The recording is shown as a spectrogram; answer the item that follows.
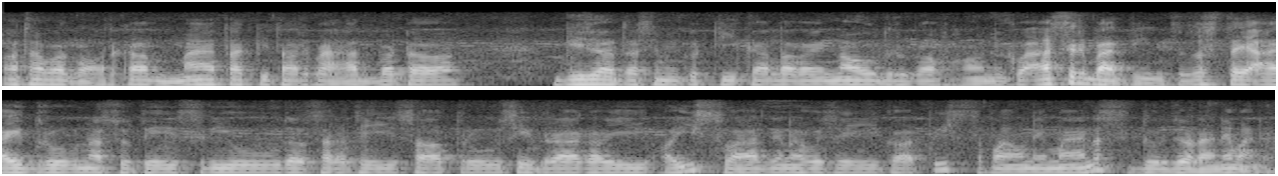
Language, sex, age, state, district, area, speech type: Nepali, male, 60+, West Bengal, Darjeeling, rural, spontaneous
